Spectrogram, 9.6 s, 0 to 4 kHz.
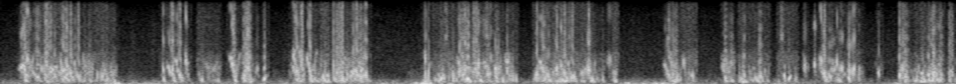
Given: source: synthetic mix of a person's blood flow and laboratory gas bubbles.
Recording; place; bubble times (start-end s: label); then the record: Doppler ultrasound of blood flow; subclavian vein
0.16-1.17 s: bubbles
1.58-1.91 s: bubbles
1.96-2.21 s: bubbles
2.26-2.69 s: bubbles
2.88-3.71 s: bubbles
4.21-5.18 s: bubbles
5.31-6.19 s: bubbles
6.61-6.97 s: bubbles
7.20-7.70 s: bubbles
7.76-7.99 s: bubbles
8.01-8.64 s: bubbles
8.75-8.82 s: bubbles
8.96-9.57 s: bubbles
From the record:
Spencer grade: 4 (maximum detectable bubble signal sounding continuously throughout systole and diastole of every cardiac period, and overriding the amplitude of the normal cardiac signals); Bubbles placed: anywhere in the cardiac cycle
